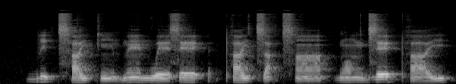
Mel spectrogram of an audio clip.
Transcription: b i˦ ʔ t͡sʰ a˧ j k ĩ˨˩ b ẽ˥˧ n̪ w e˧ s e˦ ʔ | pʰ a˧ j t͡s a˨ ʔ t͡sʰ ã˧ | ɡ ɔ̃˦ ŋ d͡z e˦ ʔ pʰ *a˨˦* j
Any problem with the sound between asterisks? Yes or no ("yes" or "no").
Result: no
